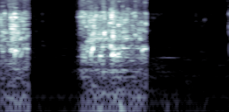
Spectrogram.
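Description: Three cups of water for sugar syrup are poured in two bursts of splashing, separated by silence, with the start of a third burst at the end.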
